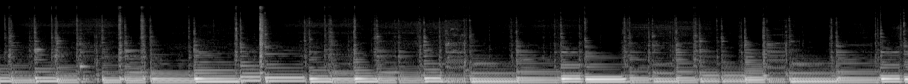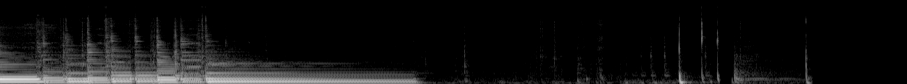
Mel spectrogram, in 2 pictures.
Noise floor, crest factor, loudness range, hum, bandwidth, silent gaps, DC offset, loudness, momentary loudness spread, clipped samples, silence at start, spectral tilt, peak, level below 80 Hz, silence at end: -62 dBFS; 18 dB; 10 LU; none; 15 kHz; 16.29-16.39 s; under 0.1%; -18 LUFS; 14 LU; under 0.1%; 0 s; -9 dB/octave; 0 dBFS; -40 dBFS; 1 s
